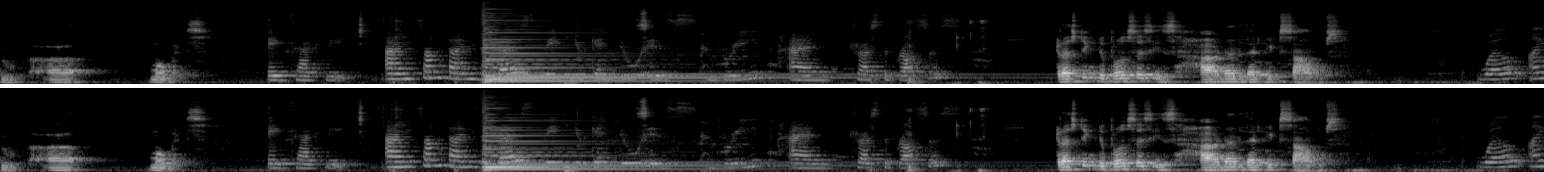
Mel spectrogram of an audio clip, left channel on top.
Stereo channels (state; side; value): normal; both; correlation 0.39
